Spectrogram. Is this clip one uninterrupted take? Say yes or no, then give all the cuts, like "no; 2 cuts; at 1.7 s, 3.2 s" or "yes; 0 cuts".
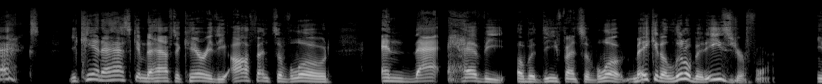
yes; 0 cuts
